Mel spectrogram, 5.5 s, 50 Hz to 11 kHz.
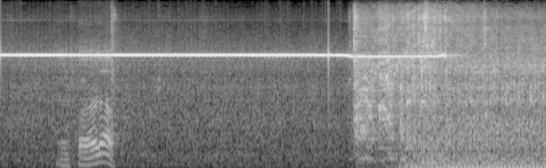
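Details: Yanmar 3TNV88 diesel in a Yanmar C30R after fuel filter and water separator service and air bleeding: the electric lift pump whines, then a short crank and the diesel catches cleanly into an even idle. Normal start.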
